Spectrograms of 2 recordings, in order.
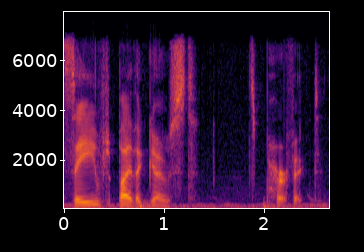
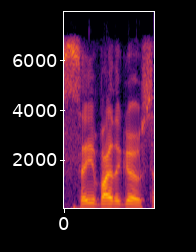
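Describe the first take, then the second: First: Drawn out slowly, savoring each word; slow, savoring relief. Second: Louder, gleeful retelling of being saved; gleeful retold cheer; retold excited relief. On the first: Real, not acted. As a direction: let the line stretch out in slow relief. Reacts to ghost saving him. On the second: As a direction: relive the moment with a louder cheer. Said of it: "and I was like, Yes".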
